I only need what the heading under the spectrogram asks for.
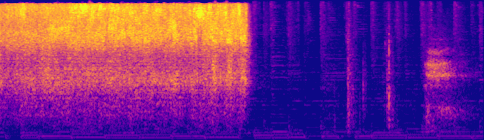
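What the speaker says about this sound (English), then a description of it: "So what you do, you just take compressed air." A loud, steady hiss of compressed air blowing blast media out of a carburetor float bowl and its overflow tube, lasting several seconds over low machine music, then cutting off into short bursts and clatter.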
